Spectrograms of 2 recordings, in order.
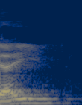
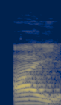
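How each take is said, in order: First: The stress is on the last syllable. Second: The stress is on the first syllable. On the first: The speaker calls it right. "en vez de" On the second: The speaker calls it wrong. "Tendencia llana"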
